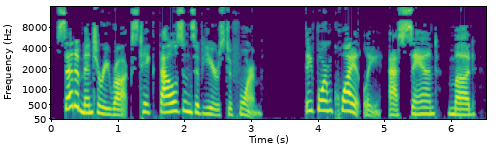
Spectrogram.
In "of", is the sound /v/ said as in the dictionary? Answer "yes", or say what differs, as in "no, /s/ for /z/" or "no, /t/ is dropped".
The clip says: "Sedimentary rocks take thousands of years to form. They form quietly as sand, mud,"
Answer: yes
